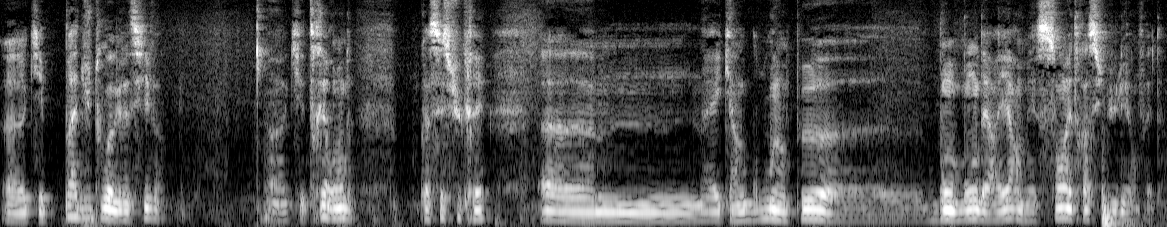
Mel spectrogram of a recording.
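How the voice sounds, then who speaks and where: A man giving a casual product review, talking in a slangy, halting way with many restarts. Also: on the low side, pushed and bright. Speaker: vape juice reviewer.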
